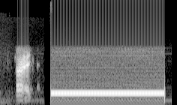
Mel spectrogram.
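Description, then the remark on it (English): A brief burst of voice, then a single steady electronic phone ring tone as a caller is conferenced in, held for about two seconds, loud and clear as if heard through the line, before cutting off. “When you start hearing the phone ring, it's going to be all you.”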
